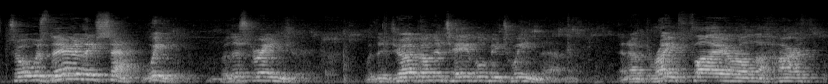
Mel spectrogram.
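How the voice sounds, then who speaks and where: A man's voice: a little high, a little slow, pushed and bright. A man narrating a scripted tale as a dramatic reading in a meeting house. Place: large echoey meeting house indoors. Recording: echoey hall, distant mic, noisy.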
